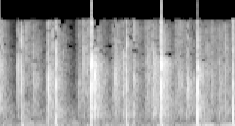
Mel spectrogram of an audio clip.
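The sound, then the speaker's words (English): A brief round of applause from a small group for a class, with a few people clapping at an uneven pace; sharp claps overlap loosely for about two seconds, and no one speaks. “Let's give each and every one of you a round of applause.”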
